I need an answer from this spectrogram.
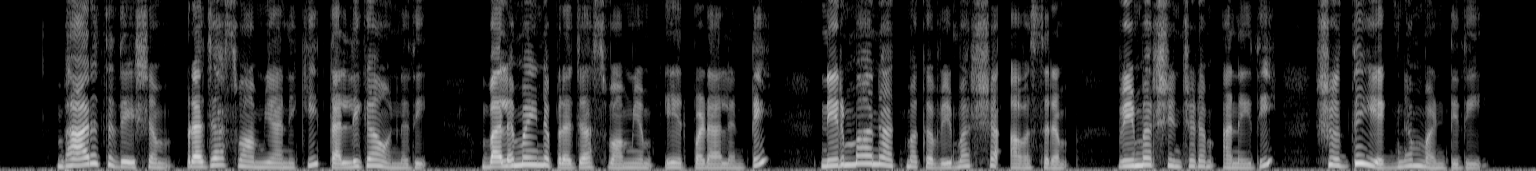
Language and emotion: Telugu, neutral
